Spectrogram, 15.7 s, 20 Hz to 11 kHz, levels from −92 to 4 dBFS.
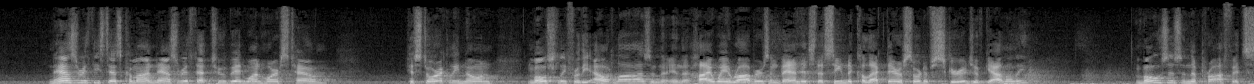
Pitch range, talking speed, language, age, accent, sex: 170-215 Hz, 145 wpm, English, 40-59, American, male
